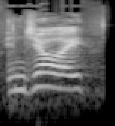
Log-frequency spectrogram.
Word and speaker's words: enjoy: go there you go enjoy enjoy enjoy second syllable stress enjoy enjoy enjoy enjoy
